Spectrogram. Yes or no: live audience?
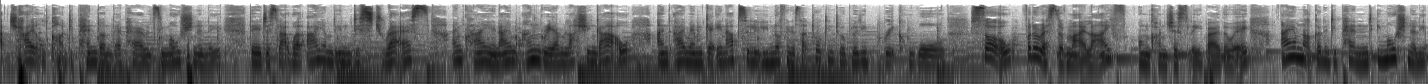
no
